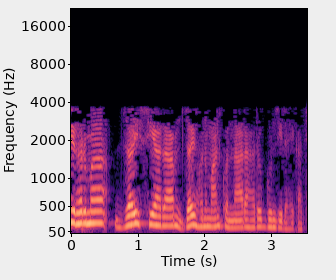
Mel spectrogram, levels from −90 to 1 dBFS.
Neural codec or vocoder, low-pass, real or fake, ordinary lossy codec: none; 3.6 kHz; real; none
